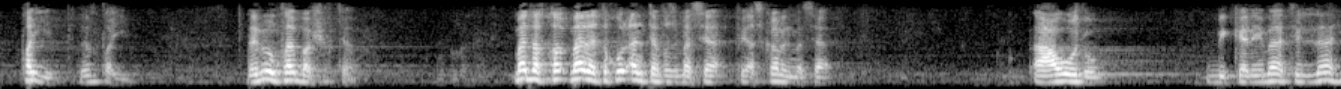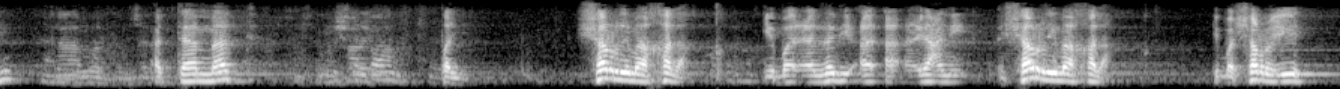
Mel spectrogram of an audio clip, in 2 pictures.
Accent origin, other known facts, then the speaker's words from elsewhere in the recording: Egypt; ماذا طبقت في الشريعة عندنا في مصر الآن سنتين؟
